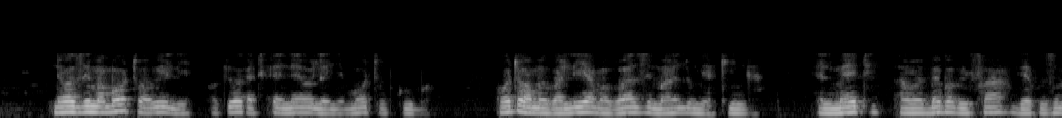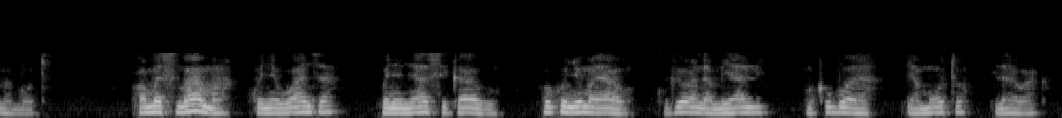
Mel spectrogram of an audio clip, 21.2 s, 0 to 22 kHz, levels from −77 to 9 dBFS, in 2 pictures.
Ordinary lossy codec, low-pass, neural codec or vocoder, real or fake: AAC, 16 kbps; 7.2 kHz; autoencoder, 48 kHz, 128 numbers a frame, DAC-VAE, trained on Japanese speech; fake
